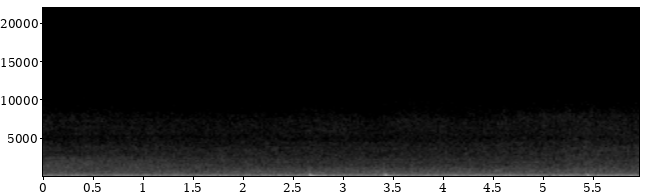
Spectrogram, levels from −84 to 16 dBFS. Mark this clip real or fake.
real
